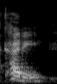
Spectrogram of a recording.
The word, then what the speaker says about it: Cuddy: Cuddy.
